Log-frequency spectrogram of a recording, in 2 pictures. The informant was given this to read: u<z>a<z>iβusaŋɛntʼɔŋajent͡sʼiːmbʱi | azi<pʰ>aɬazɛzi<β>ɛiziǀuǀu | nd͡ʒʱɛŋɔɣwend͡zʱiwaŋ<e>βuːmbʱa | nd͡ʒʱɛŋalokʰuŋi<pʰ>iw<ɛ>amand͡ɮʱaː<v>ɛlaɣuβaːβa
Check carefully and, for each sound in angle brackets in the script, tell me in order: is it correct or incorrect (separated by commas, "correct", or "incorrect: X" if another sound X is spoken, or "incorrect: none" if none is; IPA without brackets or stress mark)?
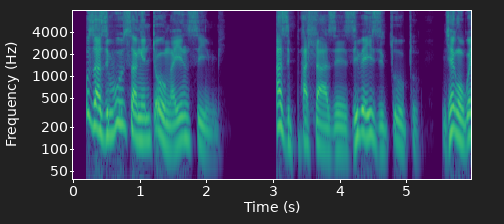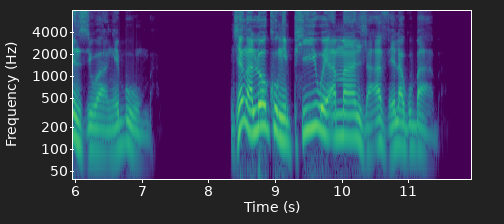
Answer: correct, correct, correct, correct, correct, correct, correct, correct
